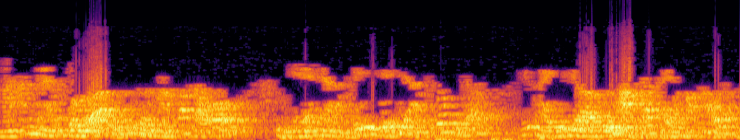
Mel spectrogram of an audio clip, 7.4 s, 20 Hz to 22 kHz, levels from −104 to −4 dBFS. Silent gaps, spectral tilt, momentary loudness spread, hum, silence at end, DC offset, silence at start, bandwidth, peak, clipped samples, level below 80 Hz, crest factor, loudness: none; -9 dB/octave; 9 LU; none; 0 s; under 0.1%; 0 s; 7.6 kHz; 0 dBFS; 0.2%; -32 dBFS; 10 dB; -11 LUFS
